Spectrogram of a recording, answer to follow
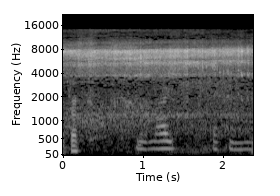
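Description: Steady high-pitched hiss of dental suction running, with a short hummed voice about a second in.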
